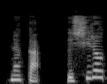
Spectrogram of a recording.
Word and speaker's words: 中後: の体に当たった星の重合中後ろと読む例は日本全土でも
